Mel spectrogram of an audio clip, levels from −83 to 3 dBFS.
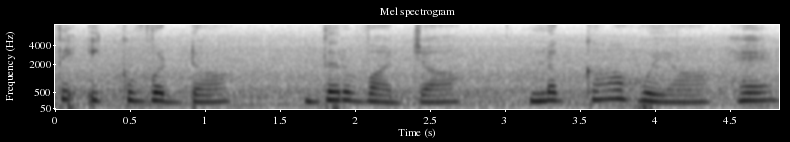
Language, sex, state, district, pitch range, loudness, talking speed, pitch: Punjabi, female, Punjab, Kapurthala, 205-245 Hz, -18 LUFS, 85 wpm, 230 Hz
